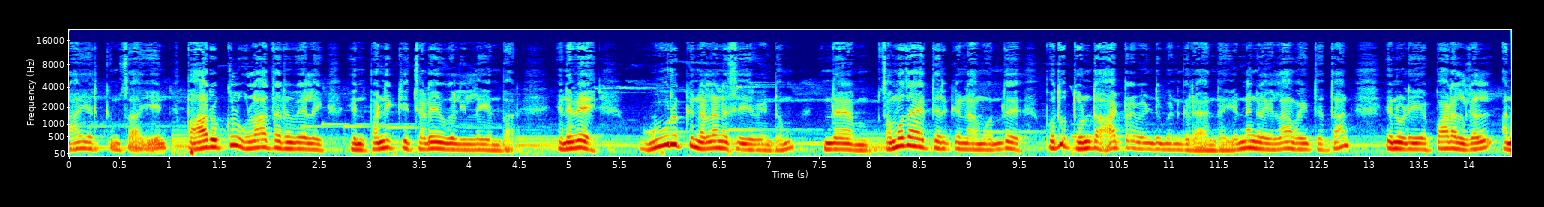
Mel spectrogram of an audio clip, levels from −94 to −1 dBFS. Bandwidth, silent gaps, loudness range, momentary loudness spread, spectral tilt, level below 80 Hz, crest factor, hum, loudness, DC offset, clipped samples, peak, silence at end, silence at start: 16 kHz; none; 3 LU; 10 LU; -9 dB/octave; -46 dBFS; 14 dB; none; -16 LUFS; under 0.1%; under 0.1%; 0 dBFS; 0 s; 0 s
